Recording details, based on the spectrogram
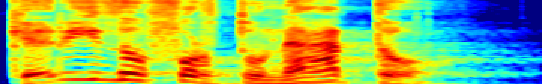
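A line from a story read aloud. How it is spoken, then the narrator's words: Jovial tone. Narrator (Spanish): le dije en tono jovial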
